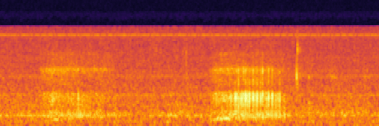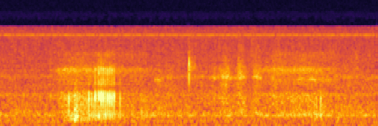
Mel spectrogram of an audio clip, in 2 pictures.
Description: Two-month old, snoring away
